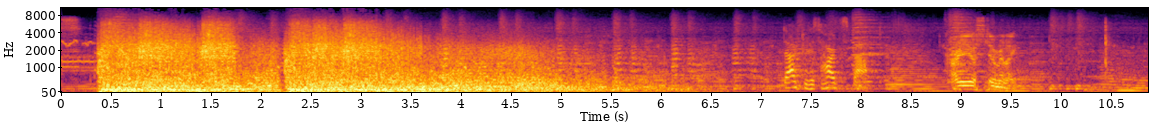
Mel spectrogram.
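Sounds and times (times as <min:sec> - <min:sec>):
starship firing photon torpedoes in a wide scatter: 0:00.4 - 0:06.8
speech: 0:07.3 - 0:09.8.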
